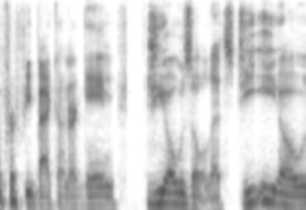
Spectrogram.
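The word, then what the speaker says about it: Geozzle: feedback on our game gooo that's Geo z zle e uh or I don't know it's supposed to rhyme with puzzle uh which had some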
